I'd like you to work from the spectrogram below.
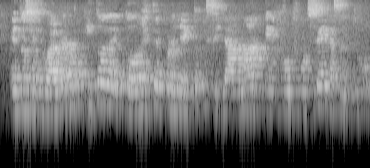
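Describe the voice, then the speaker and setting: Speech at a moderate pace, audible room echo around it and noticeable background noise beneath. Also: woman. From Venezuela. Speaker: architect and university researcher. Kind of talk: lecture. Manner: halting, many fillers.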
